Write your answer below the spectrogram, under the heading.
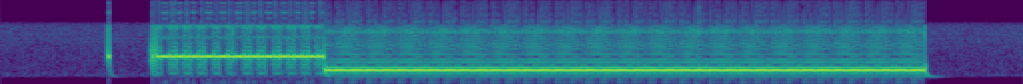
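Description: A brief click, then a loud two-tone Guthrie Air dispatch radio alert before an inter-hospital response request: a steady higher tone for about a second gives way to a longer, lower steady tone that holds for three seconds before cutting off.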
